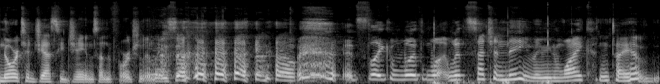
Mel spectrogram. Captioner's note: chuckling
